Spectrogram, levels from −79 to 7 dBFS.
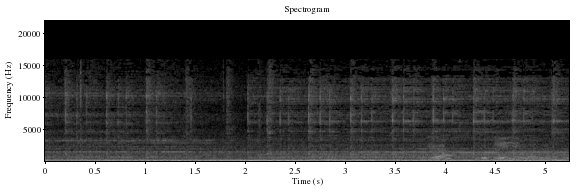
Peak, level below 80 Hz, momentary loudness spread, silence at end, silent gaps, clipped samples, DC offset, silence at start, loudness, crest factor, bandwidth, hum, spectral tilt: -20 dBFS; -34 dBFS; 5 LU; 0 s; none; under 0.1%; under 0.1%; 0 s; -35 LUFS; 12 dB; 16.5 kHz; none; -4.5 dB/octave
